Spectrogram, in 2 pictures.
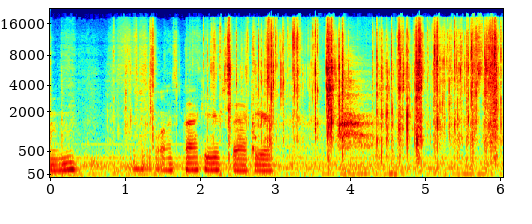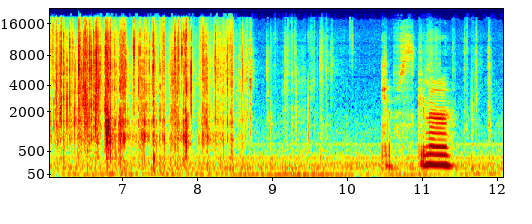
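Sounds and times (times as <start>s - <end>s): wrapper tearing and crinkling: 0.9s - 9.3s.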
